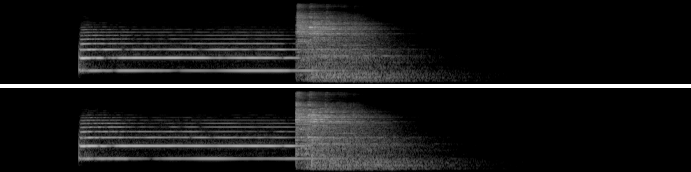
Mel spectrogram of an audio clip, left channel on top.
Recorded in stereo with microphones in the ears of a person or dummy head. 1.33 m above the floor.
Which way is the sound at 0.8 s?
20° left (ahead or behind).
